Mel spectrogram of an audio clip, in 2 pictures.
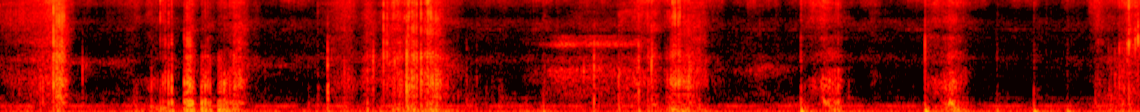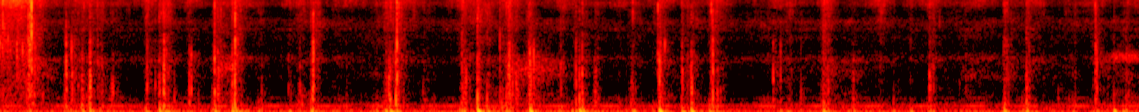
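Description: Close-miked mouth sounds: crisp, irregular clicks and crunches like biting or chewing, coming more thickly in the second half.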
